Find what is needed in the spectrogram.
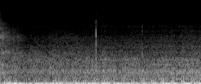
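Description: Honda CB500X motorcycle ridden at low city speed, heard from the rider's seat: a steady rumble of the engine and road noise.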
